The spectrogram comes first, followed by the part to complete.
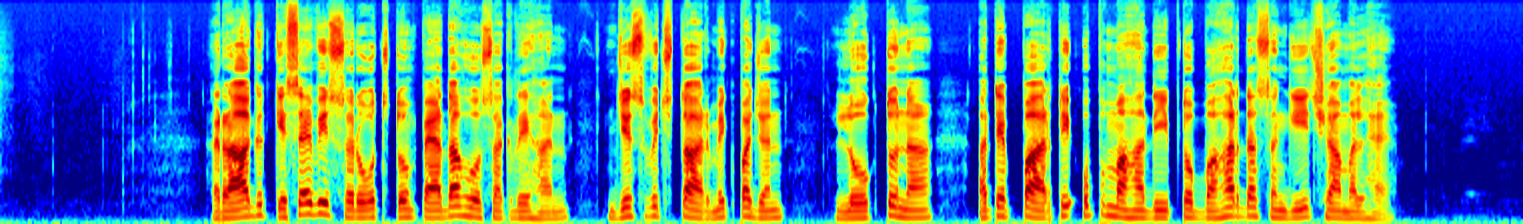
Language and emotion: Punjabi, neutral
